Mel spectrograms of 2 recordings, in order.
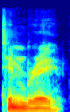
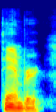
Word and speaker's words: timbre: responsible for tamber um not Timbre pronounced tamber um and and overtone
